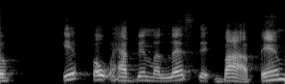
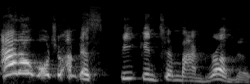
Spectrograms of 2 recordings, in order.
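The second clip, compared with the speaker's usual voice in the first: plain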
